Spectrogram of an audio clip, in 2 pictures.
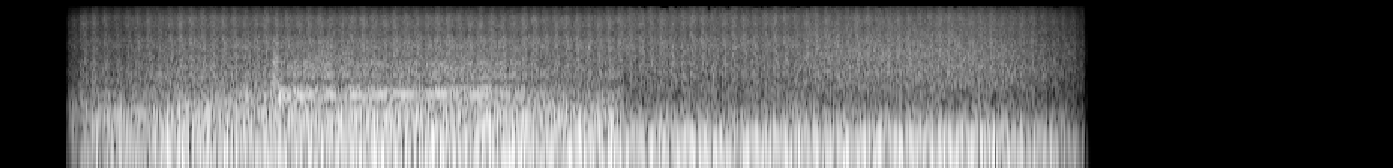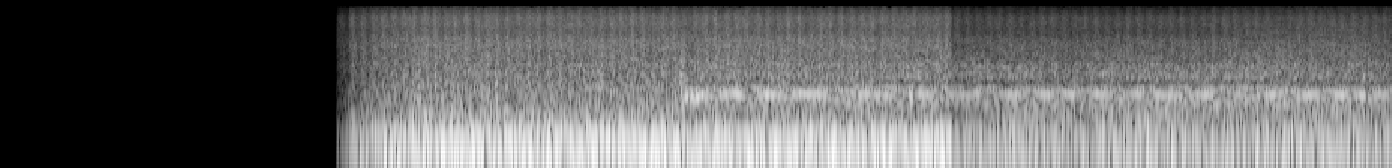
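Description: A train rumbles heavily along the rails.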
